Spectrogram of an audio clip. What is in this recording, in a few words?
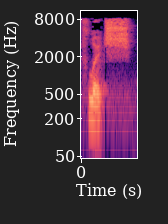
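"flitch", English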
